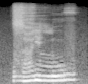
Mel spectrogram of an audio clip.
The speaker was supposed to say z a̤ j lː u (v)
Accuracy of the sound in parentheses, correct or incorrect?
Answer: correct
